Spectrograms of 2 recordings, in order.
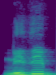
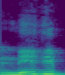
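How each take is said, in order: First: The first vowel is short. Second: The first vowel is long. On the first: The speaker calls it right. "நிதி பற்றாக்குறைய" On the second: The speaker calls it wrong. "நீதி பற்றாக்குறைன்னு சொல்லி படிக்கிறாரு"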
